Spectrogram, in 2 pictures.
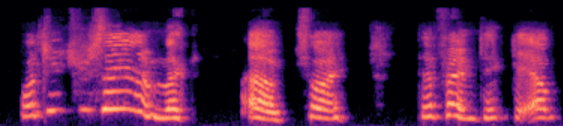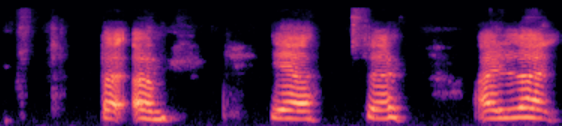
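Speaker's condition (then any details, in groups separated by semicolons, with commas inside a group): Cerebral palsy; complex form, present from birth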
